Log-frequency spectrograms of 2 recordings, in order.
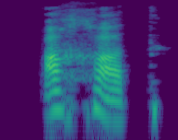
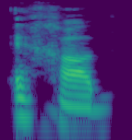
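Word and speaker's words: Ахат (אחת): Очень часто израильтяне, которые произносят миспар стами абсолютно правильно, делают ошибку в одном единственном числительном. Это числительное ахат. Вот все числительные в номерах телефонов они произносят в женском роде, а вместо ахат почему-то ошибочно говорят эхад. Не делайте эту ошибку. Но когда услышите ее, знайте, это ошибка.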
